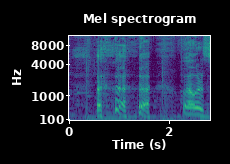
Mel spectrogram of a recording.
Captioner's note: chuckles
